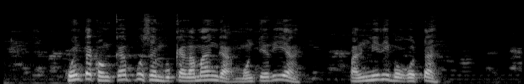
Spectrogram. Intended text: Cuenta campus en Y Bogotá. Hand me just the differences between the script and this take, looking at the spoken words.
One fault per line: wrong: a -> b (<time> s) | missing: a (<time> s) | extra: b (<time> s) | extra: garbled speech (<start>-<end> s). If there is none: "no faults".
extra: con (0.9 s)
extra: Bucaramanga Montería Palmira (1.6 s)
